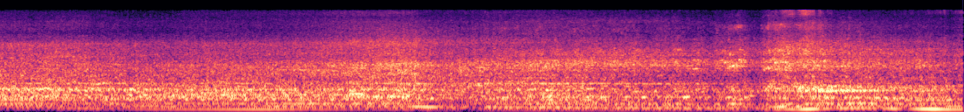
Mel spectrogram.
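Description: A car engine running at a steady low pitch, getting louder twice near the end.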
